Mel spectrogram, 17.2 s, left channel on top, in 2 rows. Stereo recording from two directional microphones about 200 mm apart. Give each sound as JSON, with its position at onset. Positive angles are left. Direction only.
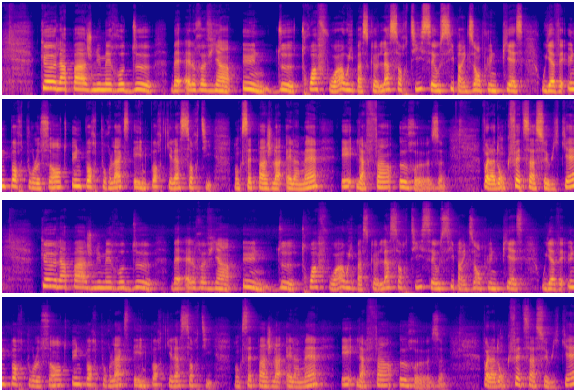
{"t": 0.6, "sound": "a man's voice", "side_deg": 50}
